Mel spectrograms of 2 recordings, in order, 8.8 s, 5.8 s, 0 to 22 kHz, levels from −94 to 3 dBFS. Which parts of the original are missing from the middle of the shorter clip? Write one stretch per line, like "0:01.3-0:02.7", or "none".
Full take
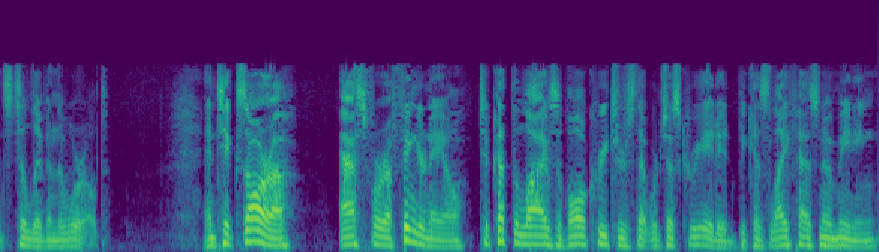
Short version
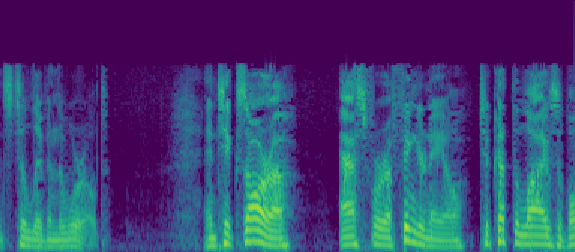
none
